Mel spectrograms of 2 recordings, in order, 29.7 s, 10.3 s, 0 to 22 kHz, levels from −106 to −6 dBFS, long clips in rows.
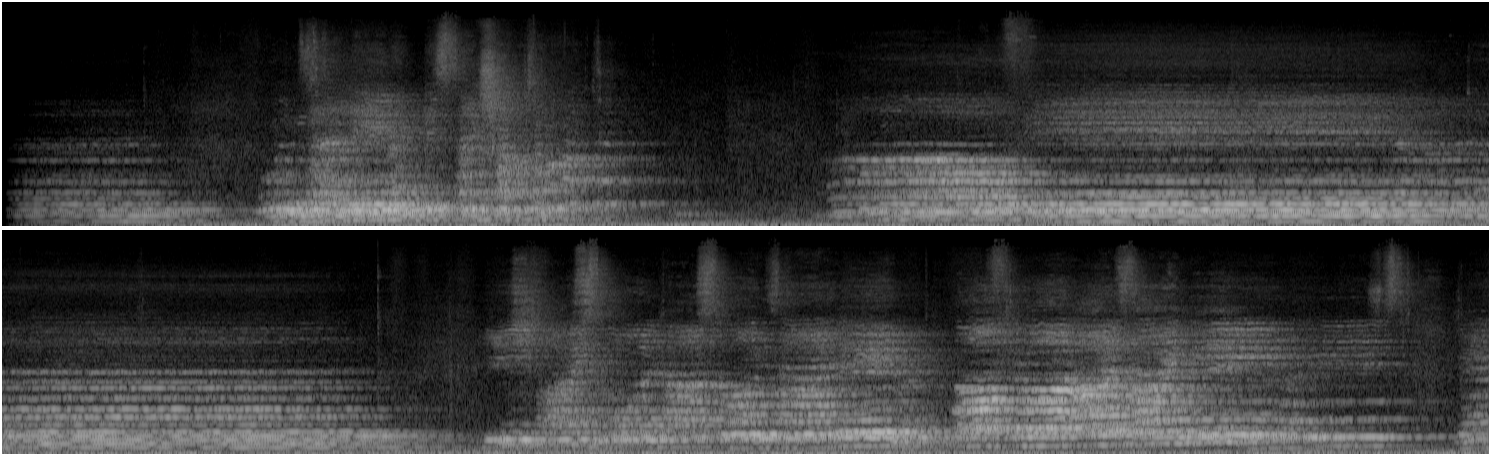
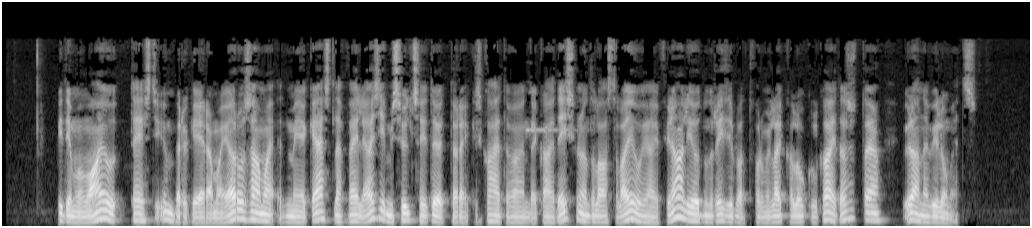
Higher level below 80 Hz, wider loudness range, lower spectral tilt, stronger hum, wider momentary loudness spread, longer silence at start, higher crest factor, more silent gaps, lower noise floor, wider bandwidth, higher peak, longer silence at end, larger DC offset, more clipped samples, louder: second, -64 dBFS vs -44 dBFS; first, 9 LU vs 2 LU; about the same, -6 dB/octave vs -6 dB/octave; neither; first, 17 LU vs 6 LU; second, 0.2 s vs 0.55 s; about the same, 18 dB vs 18 dB; neither; first, -67 dBFS vs -50 dBFS; first, 17 kHz vs 11.5 kHz; second, -26 dBFS vs -4 dBFS; second, 0 s vs 0.55 s; neither; neither; second, -45 LUFS vs -21 LUFS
